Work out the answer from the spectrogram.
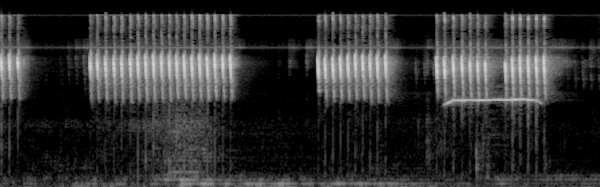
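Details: Plain prinia from grassland and rice fields singing nonstop ngebren song for master training: repeated bursts of quick high buzzy notes with short gaps, a faint steady whistle-like tone and low background rumble underneath.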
